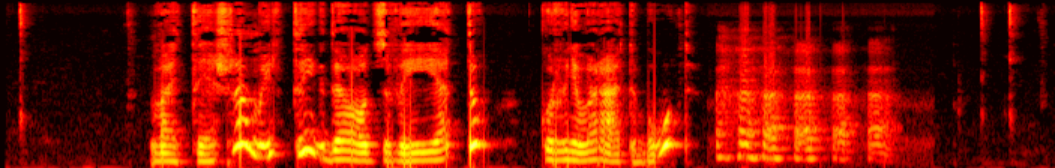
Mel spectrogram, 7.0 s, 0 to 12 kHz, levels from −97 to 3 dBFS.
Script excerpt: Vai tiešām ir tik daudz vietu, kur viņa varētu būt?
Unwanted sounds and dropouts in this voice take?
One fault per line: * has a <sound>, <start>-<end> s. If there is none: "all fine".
* has a laugh, 4.8-6.0 s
